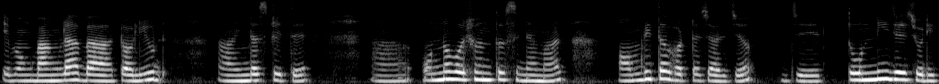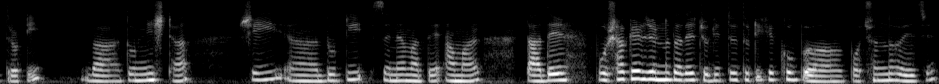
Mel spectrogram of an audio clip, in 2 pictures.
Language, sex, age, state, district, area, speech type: Bengali, female, 18-30, West Bengal, North 24 Parganas, rural, spontaneous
